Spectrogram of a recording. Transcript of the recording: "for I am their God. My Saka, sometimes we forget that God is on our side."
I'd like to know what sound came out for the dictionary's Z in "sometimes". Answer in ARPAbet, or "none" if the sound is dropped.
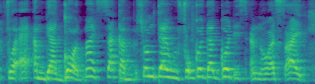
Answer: none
